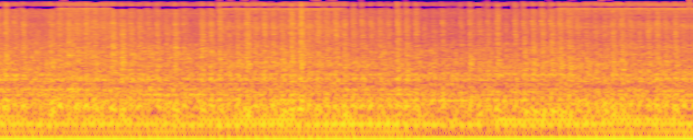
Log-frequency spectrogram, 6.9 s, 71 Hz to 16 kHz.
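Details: Old Komatsu WA180 wheel loader diesel idling with a heavy knock three to four times a second, possibly bottom end; suspected rod knock after it died, owner considers engine done, not confirmed.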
